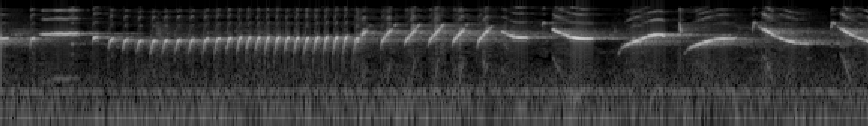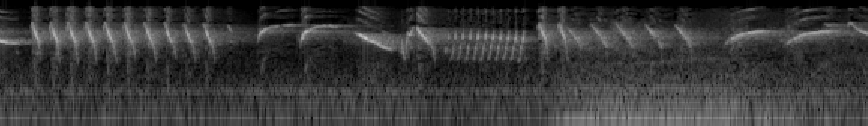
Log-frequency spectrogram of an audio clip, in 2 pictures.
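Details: Canary song played as tutor material for training white-rumped shamas: a long steady trill, then rapid runs of descending sweeps and buzzy rolled trills at high pitch, phrases changing every second or two.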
